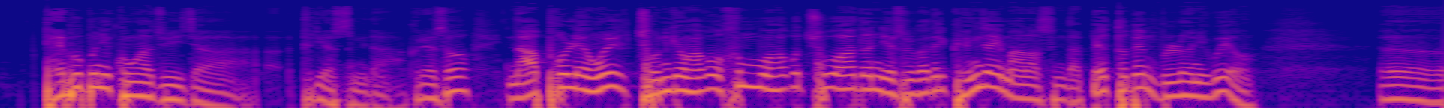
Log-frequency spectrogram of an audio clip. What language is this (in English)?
Korean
